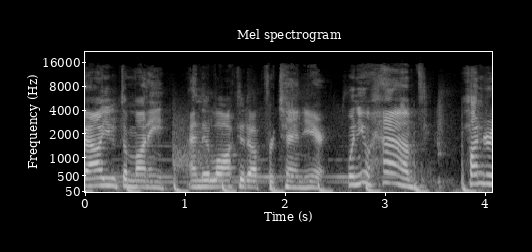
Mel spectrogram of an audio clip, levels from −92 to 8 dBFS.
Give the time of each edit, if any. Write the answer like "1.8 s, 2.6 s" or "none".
2.6 s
